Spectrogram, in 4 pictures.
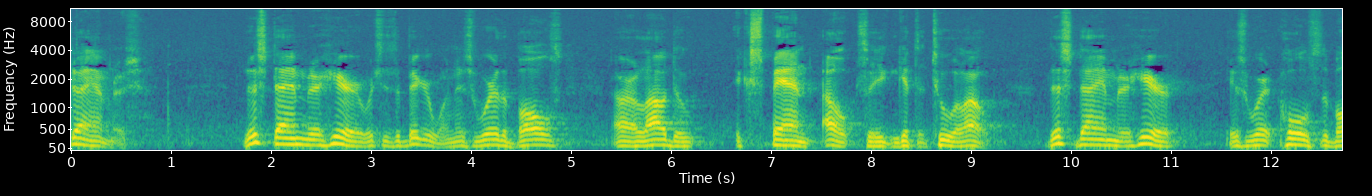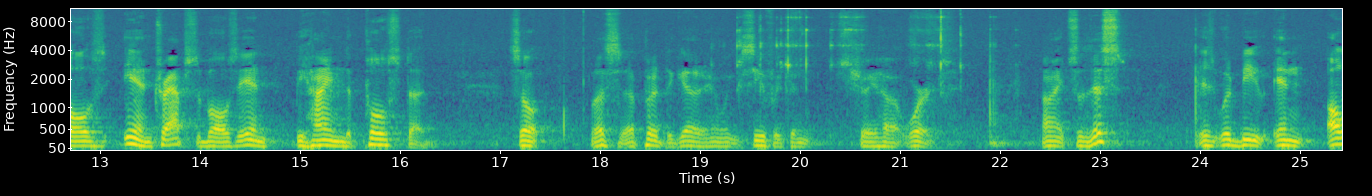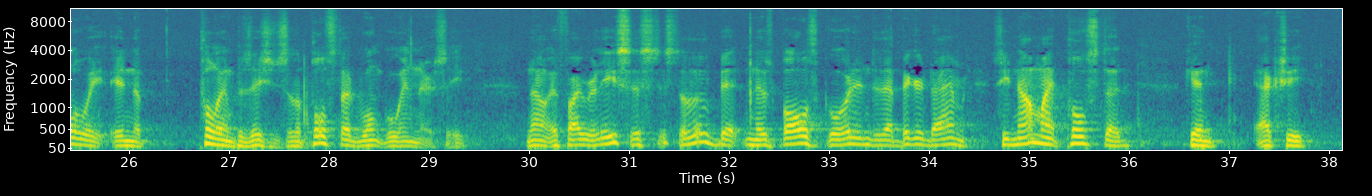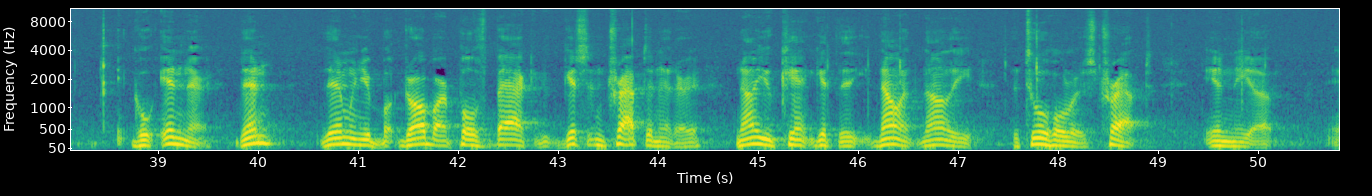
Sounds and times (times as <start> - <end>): Speech: 0.0 - 0.8, 1.7 - 16.4, 17.1 - 21.6, 22.4 - 23.3, 24.0 - 29.4, 30.0 - 37.9, 38.5 - 50.8.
